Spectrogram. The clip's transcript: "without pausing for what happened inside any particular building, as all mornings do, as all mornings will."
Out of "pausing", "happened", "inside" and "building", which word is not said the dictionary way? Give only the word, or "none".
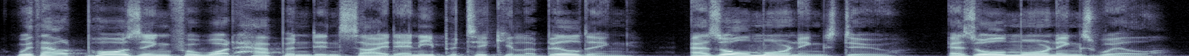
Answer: none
